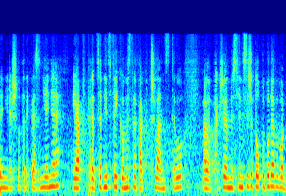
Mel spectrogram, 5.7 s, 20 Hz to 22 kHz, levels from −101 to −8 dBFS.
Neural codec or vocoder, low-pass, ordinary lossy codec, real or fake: codec, 16 kHz in and 24 kHz out, 0.6 kbps, FocalCodec, streaming, 4096 codes; 10.8 kHz; AAC, 48 kbps; fake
